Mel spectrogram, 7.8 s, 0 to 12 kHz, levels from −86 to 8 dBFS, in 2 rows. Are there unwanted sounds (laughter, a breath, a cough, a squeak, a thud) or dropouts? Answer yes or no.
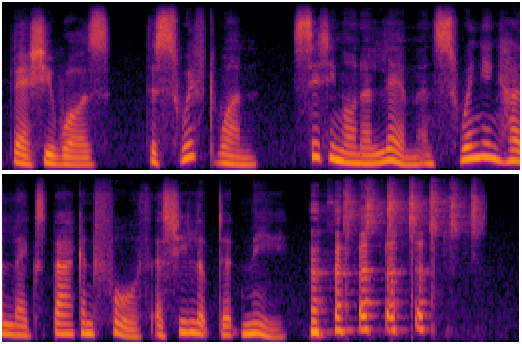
yes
